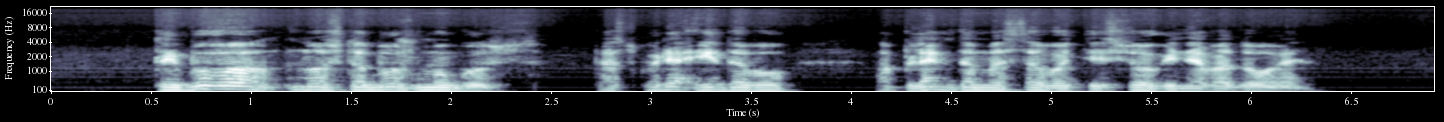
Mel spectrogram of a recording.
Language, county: Lithuanian, Vilnius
